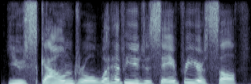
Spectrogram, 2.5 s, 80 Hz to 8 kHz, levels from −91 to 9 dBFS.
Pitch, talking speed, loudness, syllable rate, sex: 190 Hz, 215 wpm, -15 LUFS, 4.6 syllables/s, male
